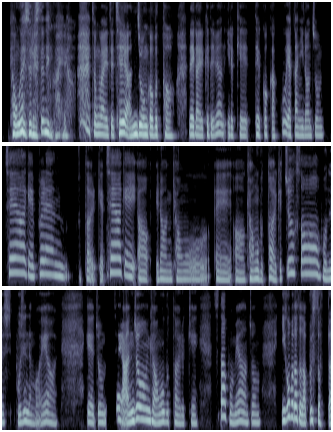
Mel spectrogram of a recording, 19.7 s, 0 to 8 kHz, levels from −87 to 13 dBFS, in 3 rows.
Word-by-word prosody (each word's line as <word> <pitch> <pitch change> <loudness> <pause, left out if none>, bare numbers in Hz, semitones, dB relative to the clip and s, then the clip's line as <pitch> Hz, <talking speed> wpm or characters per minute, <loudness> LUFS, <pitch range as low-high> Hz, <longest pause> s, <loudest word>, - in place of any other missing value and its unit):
경우의 205 +4 +9
수를 200 -2 +6
쓰는 215 +5 +5
거예요. 160 +1 -4 0.5
정말 190 -3 +3
이제 170 0 0
제일 220 +4 +7
안 175 +4 +6
좋은 185 -2 +7
것부터 170 -3 +1 0.3
내가 175 -1 +3
이렇게 160 +2 -2
되면 190 +5 -2
이렇게 165 -2 -4
될 180 -4 -1
것 175 +1 -5
같고 150 +9 -5
약간 175 -1 -2
이런 160 0 -3
좀 165 0 -5 0.2
최악의 295 -7 -2
플랜부터 240 -5 -5
이렇게 - - -8
최악의 295 -8 -2
어 165 -1 -4
이런 165 0 -5
경우에 160 - -7
어 155 -2 -4
경우부터 175 +2 -3
이렇게 160 +1 -6
쭉 290 +10 -4
써 280 -2 -2
보는 180 -1 -2
시 180 - -11
보시는 185 0 -1
거예요. 180 -1 -4 0.6
이게 190 -2 0
좀 185 -1 -2 0.2
제일 240 -3 0
안 200 +2 +5
좋은 245 -1 +4
경우부터 195 -1 0
이렇게 165 +1 -7 0.3
쓰다 310 -1 0
보면 190 -3 -2
좀 180 -1 -4 0.4
이것보다 265 +5 +4
더 195 - +4
나쁠 170 +5 +1
수 220 -2 -1
없다. 160 -2 -2
185 Hz, 330 characters per minute, -22 LUFS, 165-220 Hz, 0.6 s, 경우의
